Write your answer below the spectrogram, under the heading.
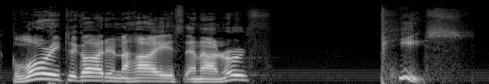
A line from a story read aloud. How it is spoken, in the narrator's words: a choir of angels singing out loudly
